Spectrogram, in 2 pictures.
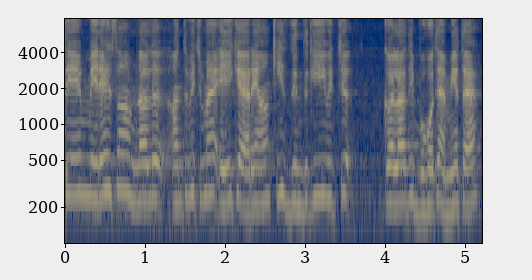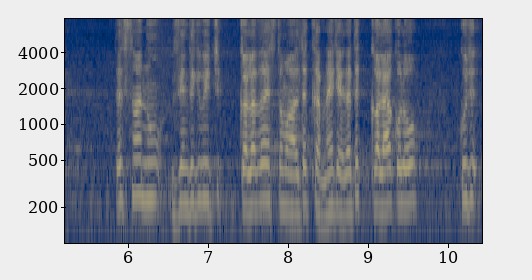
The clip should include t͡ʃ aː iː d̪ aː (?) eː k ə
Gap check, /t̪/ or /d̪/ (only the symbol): t̪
